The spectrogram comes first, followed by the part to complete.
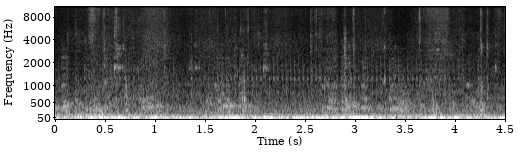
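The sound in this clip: Tire noise from a car, a steady low road rumble that stays fairly loud and even across the whole stretch with no clear breaks.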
